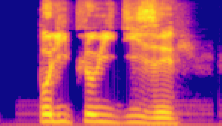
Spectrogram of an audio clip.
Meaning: to polyploidize
- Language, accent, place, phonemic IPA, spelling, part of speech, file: French, France, Lyon, /pɔ.li.plɔ.i.di.ze/, polyploïdiser, verb, LL-Q150 (fra)-polyploïdiser.wav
